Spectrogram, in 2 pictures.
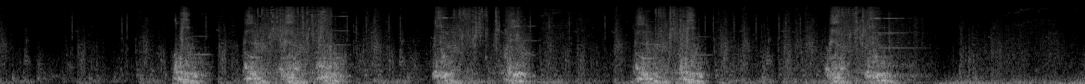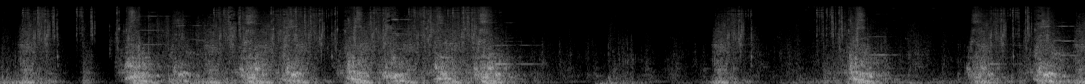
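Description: Wooden building pieces clack into place in quick bursts.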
